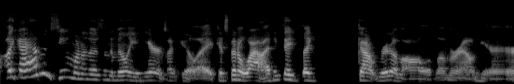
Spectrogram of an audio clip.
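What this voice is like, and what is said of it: Usual voice. Nothing is said of it.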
